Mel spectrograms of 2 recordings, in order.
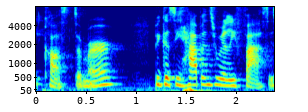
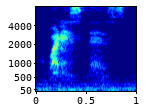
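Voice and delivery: soft unvoiced whisper; hushed confusion; 13 dB quieter than usual. Caller startled by the mother's accent, whispered. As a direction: whisper it so the caller can't hear.

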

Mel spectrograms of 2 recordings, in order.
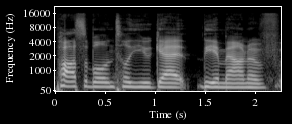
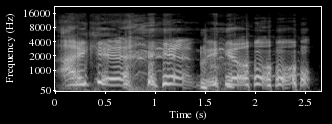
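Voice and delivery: high, slow words broken by laughing; real helpless laughter; 6 semitones higher, much slower than usual. Real, not acted. Host cannot cope with Jack's impression, helpless laughing. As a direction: give up, overcome with laughter.

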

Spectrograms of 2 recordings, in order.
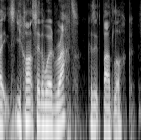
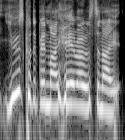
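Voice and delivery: higher, slow, wounded Irish fan; mock tearful; 9 semitones higher than usual. Fan complaining to comedians, mock tearful and hurt. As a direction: plead it like he's nearly in tears. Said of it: "nearly crying".

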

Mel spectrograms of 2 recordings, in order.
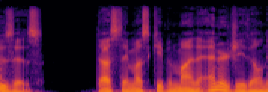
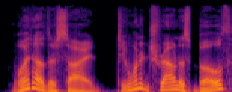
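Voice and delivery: plain reading voice

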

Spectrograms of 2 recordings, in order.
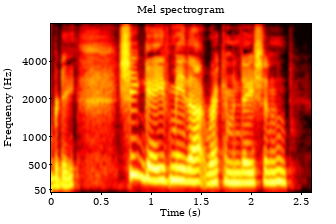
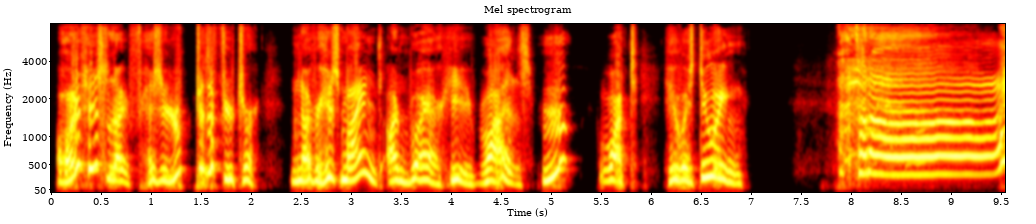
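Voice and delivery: slow, wise little Yoda voice with twisted word order; Yoda impression; 3 semitones higher, slower than usual. Showing off her talent to listeners, Yoda voice. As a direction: croak it out like Master Yoda, slowly. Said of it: "a very sick impersonation of Yoda".

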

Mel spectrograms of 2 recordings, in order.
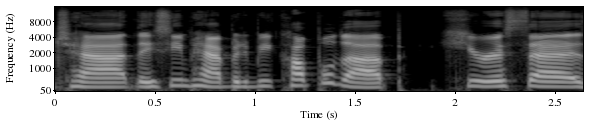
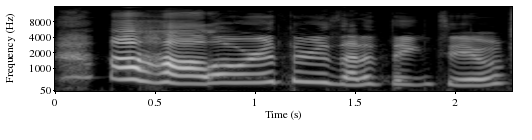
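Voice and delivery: laughing disbelief; 9 semitones higher, 4 dB louder than usual. Real, not acted. Incredulous laughing question.

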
